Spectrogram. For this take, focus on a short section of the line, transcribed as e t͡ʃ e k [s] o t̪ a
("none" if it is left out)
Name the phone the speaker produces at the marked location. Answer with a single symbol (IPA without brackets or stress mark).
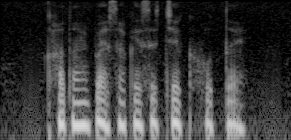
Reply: h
